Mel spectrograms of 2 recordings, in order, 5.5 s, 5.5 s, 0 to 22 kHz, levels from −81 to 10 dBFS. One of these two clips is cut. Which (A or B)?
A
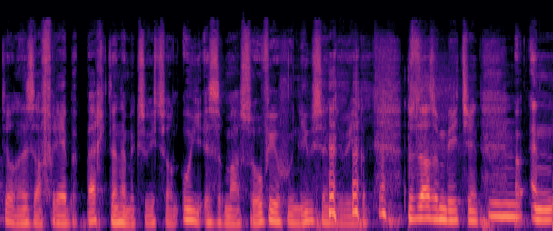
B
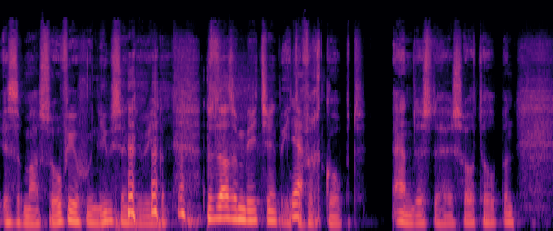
B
